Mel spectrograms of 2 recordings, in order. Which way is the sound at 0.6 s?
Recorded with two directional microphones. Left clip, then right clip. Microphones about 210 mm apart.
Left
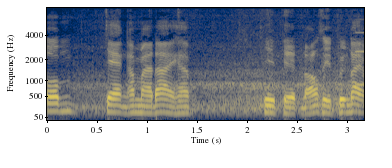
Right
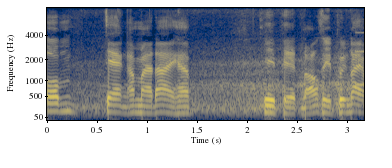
5° left (ahead or behind).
